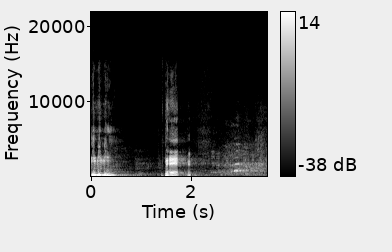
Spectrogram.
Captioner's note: clears throat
